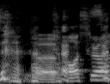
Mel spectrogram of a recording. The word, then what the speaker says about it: Ausra: Almost correct. Ausra.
